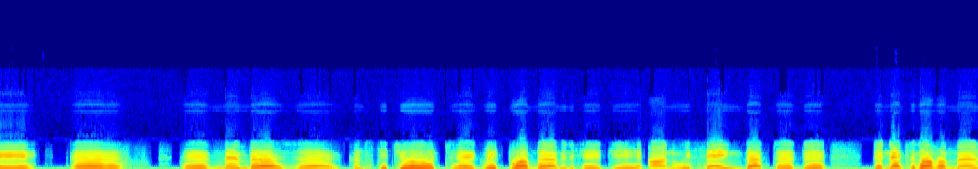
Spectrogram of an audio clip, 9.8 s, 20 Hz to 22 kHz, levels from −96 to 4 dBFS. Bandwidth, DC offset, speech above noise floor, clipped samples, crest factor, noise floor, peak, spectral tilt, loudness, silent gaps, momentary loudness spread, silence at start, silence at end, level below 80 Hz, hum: 9 kHz; under 0.1%; 21 dB; under 0.1%; 16 dB; -46 dBFS; -10 dBFS; -7.5 dB/octave; -26 LUFS; none; 10 LU; 0 s; 0 s; -70 dBFS; none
